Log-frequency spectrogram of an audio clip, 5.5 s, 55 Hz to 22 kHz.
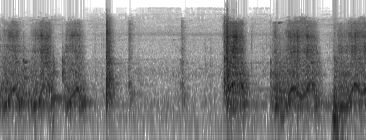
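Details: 1967 Cadillac after 30 years not running, new starter fitted, timing retarded, choke propped open, smells flooded; irregular cranking bursts about once per second, no firing; cranks but won't start, cause not confirmed.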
